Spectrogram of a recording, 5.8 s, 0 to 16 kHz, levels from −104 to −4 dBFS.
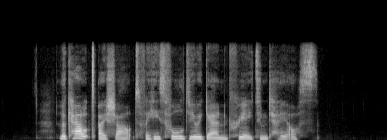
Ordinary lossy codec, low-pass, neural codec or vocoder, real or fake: none; 10.8 kHz; codec, 24 kHz, 1 kbps, SNAC; fake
